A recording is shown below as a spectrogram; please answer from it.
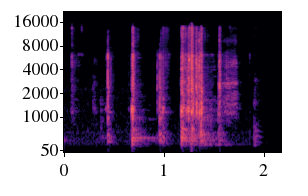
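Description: A few sharp clicks and clacks from hands working the distributor on a Ford 289 V8 while the engine is off, the loudest cluster about a second in.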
